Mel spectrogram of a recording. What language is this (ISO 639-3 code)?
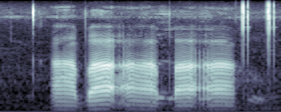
sot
